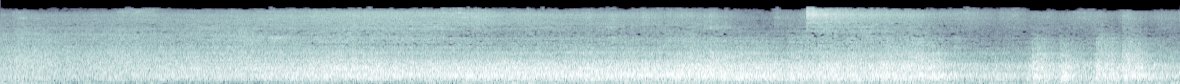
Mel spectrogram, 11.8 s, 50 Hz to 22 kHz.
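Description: R62A subway train pulling into the station and running past close by: a steady rumble of wheels and motors grows louder, with a brief high hiss about eight seconds in. Near the end, sharp clicks of the wheels over the rail joints come through.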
